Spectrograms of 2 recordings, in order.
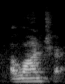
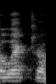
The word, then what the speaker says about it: Elantra: the white Elantra Elantra I actually said it right that time I did for some reason it's like it comes out of your mouth all messed up I just assumed it was going to come out Electra like I've been saying and I was gonna fix and I was like wait I didn't say it wrong this time okay oh leg legs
